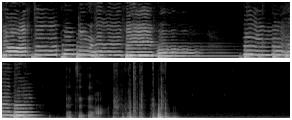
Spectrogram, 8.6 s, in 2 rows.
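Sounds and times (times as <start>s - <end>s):
soprano and tenor singing a carol: 0.0s - 5.0s.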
